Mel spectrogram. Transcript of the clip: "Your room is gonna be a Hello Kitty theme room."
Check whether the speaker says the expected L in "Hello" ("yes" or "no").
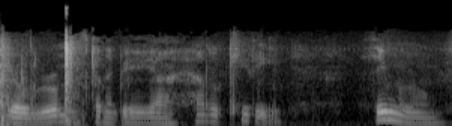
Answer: yes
